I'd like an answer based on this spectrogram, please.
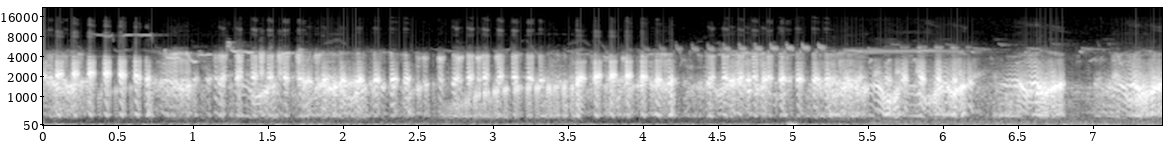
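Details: Frogs in the Czech Republic during spring producing a busy chorus of quick, stuttering croaks, dense and rattling, with short dips and then renewed bursts of calling.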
